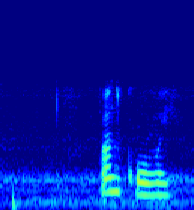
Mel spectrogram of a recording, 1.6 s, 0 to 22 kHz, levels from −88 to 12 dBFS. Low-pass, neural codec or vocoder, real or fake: 5.4 kHz; vocoder, 44.1 kHz, 128 mel bands, Pupu-Vocoder; fake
